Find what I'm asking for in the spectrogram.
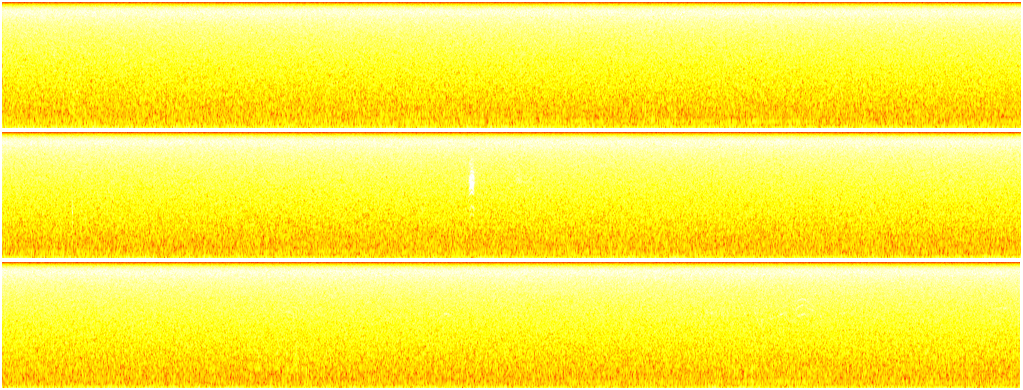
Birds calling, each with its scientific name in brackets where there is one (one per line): Hawaii Amakihi (Chlorodrepanis virens)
